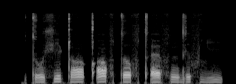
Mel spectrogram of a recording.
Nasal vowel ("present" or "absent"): present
